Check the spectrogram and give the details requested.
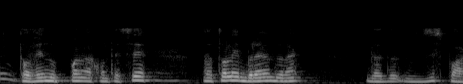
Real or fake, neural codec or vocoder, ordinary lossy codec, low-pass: real; none; none; 5.4 kHz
